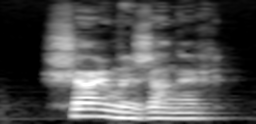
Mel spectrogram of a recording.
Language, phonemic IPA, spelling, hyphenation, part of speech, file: Dutch, /ˈʃɑr.məˌzɑ.ŋər/, charmezanger, char‧me‧zan‧ger, noun, Nl-charmezanger.ogg
- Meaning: a crooner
